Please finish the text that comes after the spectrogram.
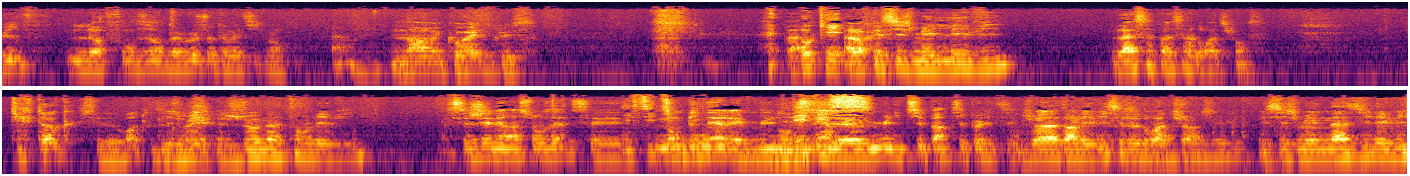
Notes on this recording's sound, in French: Je n'ai malheureusement pas beaucoup réglé les problèmes de son. A vrai dire vous entendrez que c'est parfois pire, étant donné les enregistrements en plusieurs parties, le changement de matériel...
